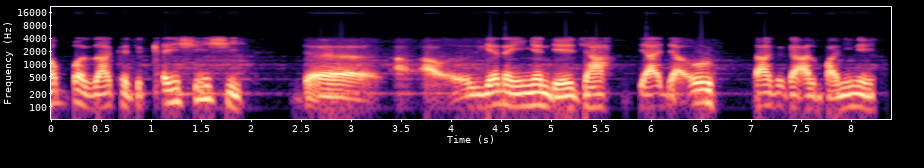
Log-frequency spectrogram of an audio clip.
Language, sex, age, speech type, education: Hausa, male, 30-45, spontaneous, tertiary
